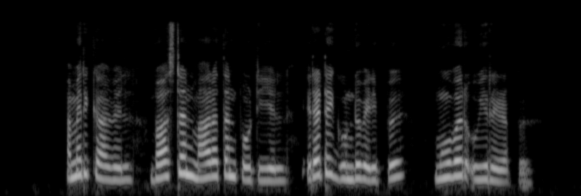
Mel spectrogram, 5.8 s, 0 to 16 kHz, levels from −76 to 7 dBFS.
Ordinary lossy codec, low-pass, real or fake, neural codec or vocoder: AAC, 64 kbps; 10.8 kHz; real; none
